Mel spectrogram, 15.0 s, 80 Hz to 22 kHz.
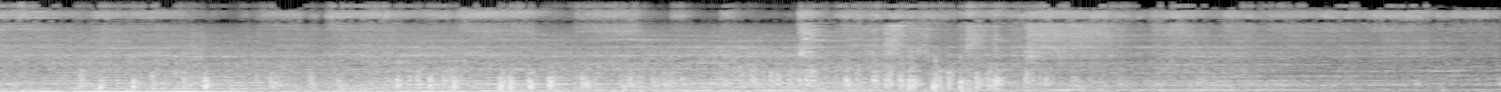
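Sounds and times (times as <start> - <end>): wheels clicking over track: 0.0 - 11.0
train low drone: 0.0 - 15.0.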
